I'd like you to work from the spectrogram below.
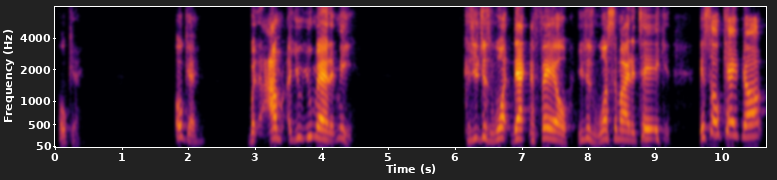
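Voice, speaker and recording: A Dallas, Texas man hosts a live sports fan stream, ranting heatedly and arguing with his chat in an animated way. His voice is high-pitched and measured in pace, with frequent pauses. The recording is studio quality with no echo.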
